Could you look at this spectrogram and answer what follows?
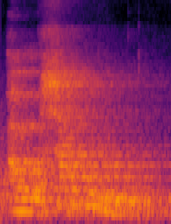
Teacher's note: alhamdu, ham itu di tengah tenggorokan sini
